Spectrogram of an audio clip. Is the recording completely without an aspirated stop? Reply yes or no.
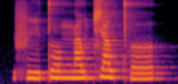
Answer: no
